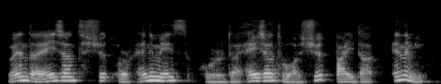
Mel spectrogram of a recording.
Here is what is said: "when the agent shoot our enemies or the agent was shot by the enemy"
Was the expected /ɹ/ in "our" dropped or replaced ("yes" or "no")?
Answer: no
